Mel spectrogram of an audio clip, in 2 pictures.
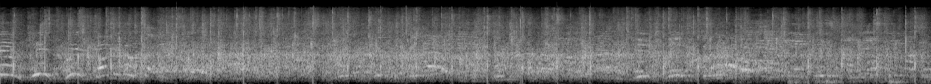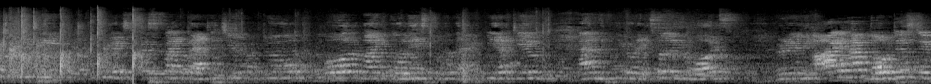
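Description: Loud, sustained applause from a large audience at a college cultural program fills the first half, then fades out as a voice starts talking.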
